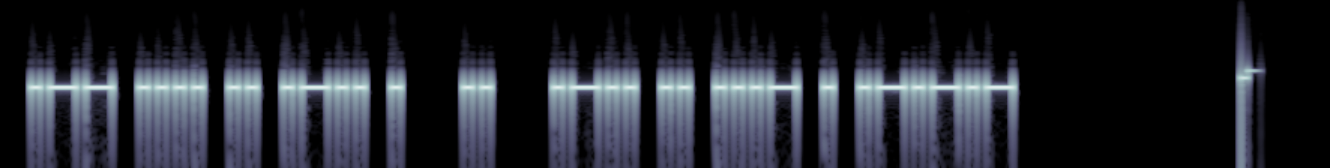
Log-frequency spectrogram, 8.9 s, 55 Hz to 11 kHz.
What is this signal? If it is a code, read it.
Morse code, heard as a keyed tone, about 20 wpm, 700 Hz. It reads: WHILE I LIVE.
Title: Sentences from Top 1000 Words - Review Part 1 - 20wpm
